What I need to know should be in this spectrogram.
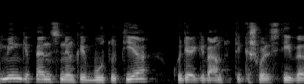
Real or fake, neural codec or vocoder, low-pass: real; none; 7.2 kHz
